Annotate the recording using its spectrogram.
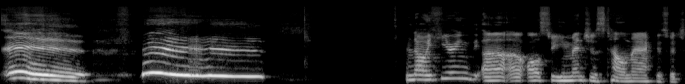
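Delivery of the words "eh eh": high, loud fake wail; mock sob. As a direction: ham up a wailing cry. Mock sob after whiny hero.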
